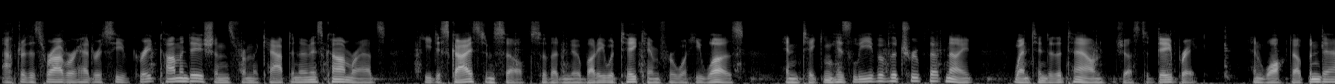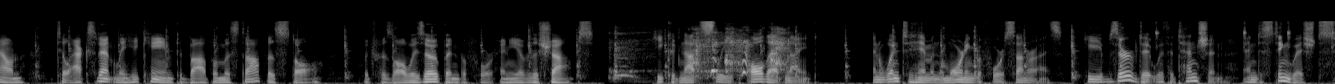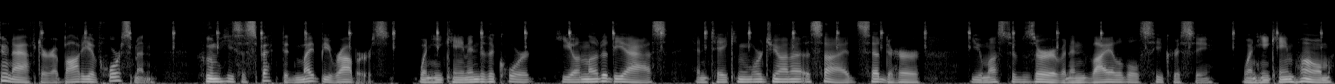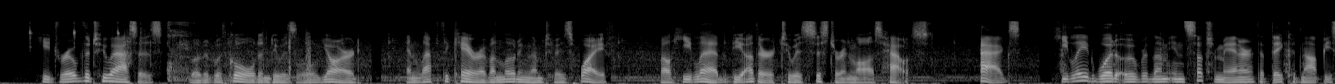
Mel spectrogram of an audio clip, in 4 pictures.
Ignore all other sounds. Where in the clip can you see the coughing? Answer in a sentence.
You can hear the coughing from 19.4 to 21.3 s and from 41.1 to 43.2 s.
